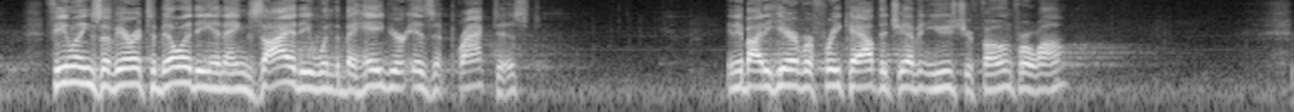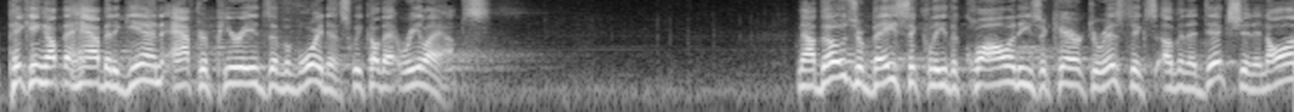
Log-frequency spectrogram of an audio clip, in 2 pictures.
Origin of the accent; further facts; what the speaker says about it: the South, United States; I grew up in the South. We learn how to treat people better than that.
